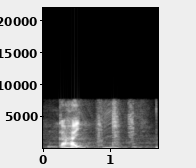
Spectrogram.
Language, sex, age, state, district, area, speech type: Bodo, male, 45-60, Assam, Kokrajhar, urban, read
